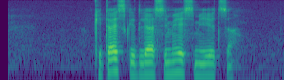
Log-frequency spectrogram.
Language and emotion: Russian, neutral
